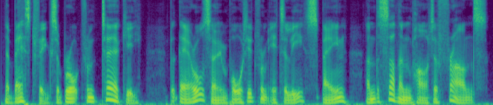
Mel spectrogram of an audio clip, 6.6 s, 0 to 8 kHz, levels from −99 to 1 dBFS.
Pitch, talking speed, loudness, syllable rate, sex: 95 Hz, 190 wpm, -17 LUFS, 5.2 syllables/s, male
